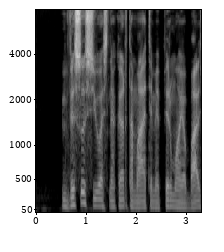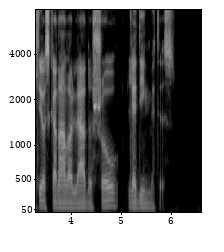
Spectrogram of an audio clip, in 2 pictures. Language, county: Lithuanian, Vilnius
